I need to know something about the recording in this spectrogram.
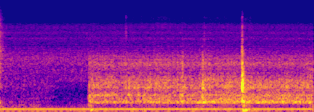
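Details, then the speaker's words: Pearce-Simpson CB radio, power, antenna and positive and negative wires hooked up, no microphone yet: steady low hum and faint hiss, one tone, no signal or voice and no meter movement; meter possibly stuck. "it's funny I can hear sound but it's not it's not it's like one tone it's not doing anything I don't see nothing on the meter but the meter could be stuck"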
